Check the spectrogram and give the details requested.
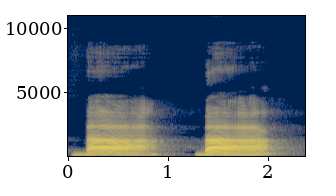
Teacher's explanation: And then we have this long stick, the al if remember. So the al if makes the ba twice as long.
